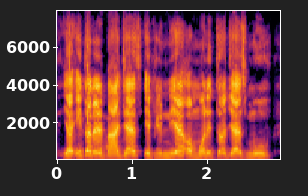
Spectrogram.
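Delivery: loud call over a bad line; shouting. Real, not acted. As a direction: raise the voice to be heard.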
